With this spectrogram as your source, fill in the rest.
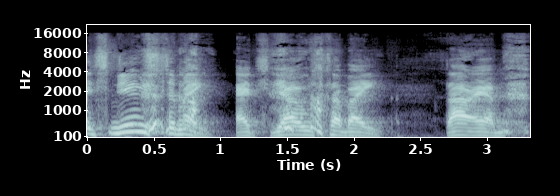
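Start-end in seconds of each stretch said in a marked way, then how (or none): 0.0-2.2 bad Northern Irish accent, slow and drawn out. Speaker retelling what Gerry Adams said, bad Gerry Adams impression. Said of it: "I can't really do the Northern Irish voice".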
